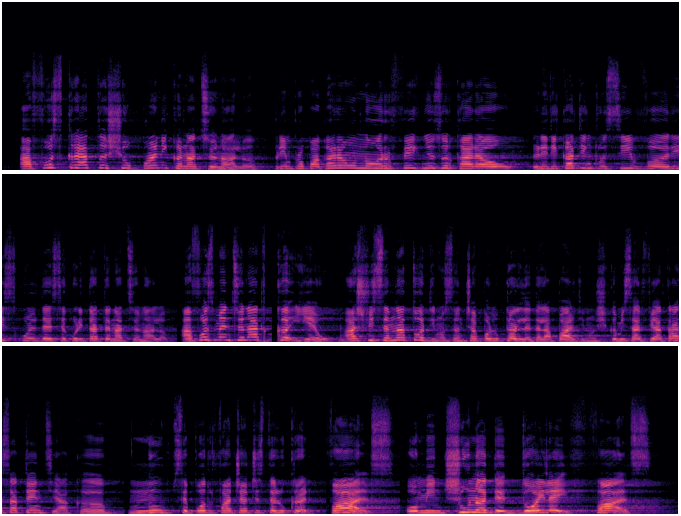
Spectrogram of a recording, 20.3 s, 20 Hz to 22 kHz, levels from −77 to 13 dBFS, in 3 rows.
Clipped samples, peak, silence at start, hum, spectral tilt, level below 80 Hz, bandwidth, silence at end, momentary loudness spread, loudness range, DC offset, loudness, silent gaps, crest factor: under 0.1%; -4 dBFS; 0.2 s; none; -3 dB/octave; -80 dBFS; 15 kHz; 0.25 s; 14 LU; 8 LU; under 0.1%; -24 LUFS; none; 22 dB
